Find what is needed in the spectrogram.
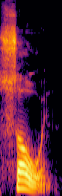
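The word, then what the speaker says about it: Samhain: una fiesta Celta llamada samhein eh También est buscando Cómo se pronuncia esto y algunos lo pronuncian como sowen ya pero vamos a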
